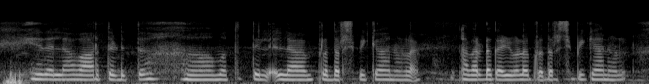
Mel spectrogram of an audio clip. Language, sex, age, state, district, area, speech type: Malayalam, female, 18-30, Kerala, Kollam, rural, spontaneous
